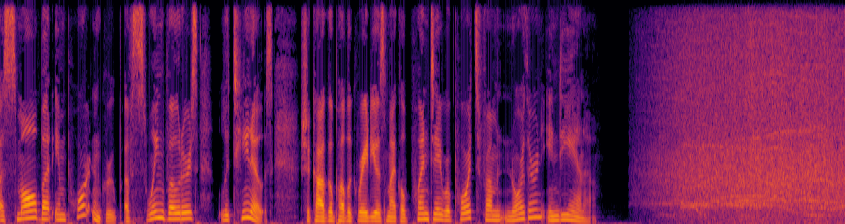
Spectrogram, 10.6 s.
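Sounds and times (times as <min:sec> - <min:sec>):
speech: 0:00.0 - 0:07.5
cheering crowd in Indiana: 0:08.0 - 0:10.5.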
